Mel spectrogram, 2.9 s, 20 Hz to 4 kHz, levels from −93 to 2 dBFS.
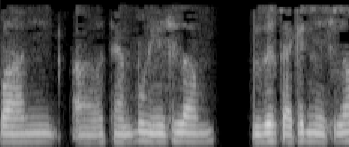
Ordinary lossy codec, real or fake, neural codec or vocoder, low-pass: MP3, 16 kbps; fake; codec, 16 kHz, 8 kbps, FreqCodec, smaller model; 3.6 kHz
